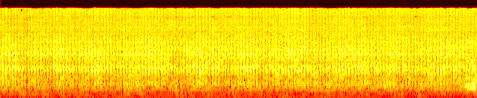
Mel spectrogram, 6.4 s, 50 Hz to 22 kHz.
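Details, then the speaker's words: Isuzu Panther pickup diesel before repair, cold at 47°C, losing oil: harsh rapid knocking clatter about three beats a second at idle, smoke from dipstick and oil filler; blow-by from worn piston rings, possibly liners, with a stuck ring. "tapi kalau mesin masih belum panas tapi k sudah banyak asapnya ya berarti itu emang aus ringsernya bisa juga linernya ini sudah mulai"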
